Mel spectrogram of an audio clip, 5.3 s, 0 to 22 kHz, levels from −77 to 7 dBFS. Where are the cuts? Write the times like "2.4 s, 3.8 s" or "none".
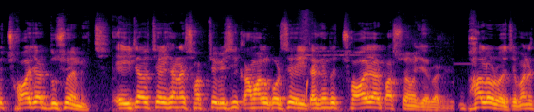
1.1 s, 4.4 s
